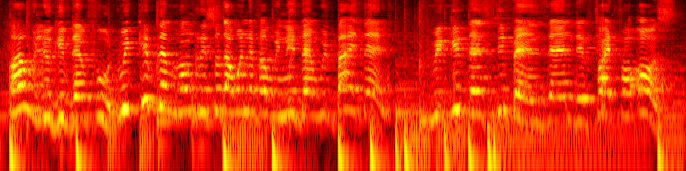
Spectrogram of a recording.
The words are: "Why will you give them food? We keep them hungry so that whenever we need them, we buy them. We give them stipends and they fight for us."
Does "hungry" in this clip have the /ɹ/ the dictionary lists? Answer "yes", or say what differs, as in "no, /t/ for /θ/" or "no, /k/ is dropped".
no, /l/ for /ɹ/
